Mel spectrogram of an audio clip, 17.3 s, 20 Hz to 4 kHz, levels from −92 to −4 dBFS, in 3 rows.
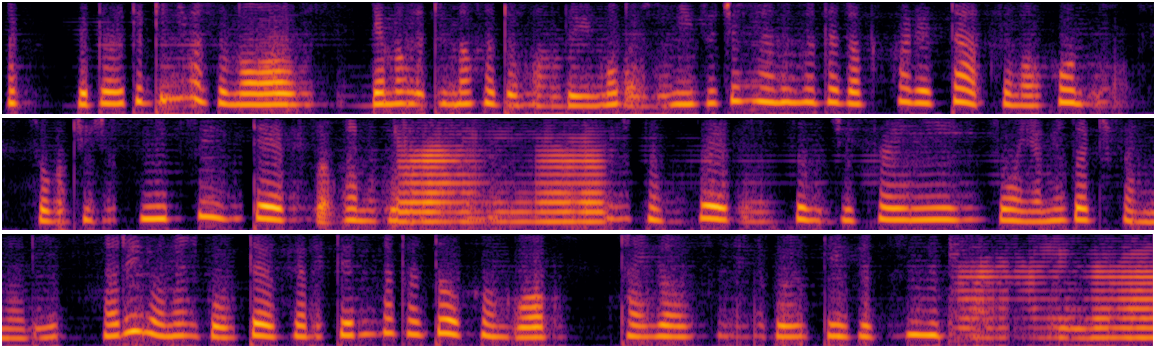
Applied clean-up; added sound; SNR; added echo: neural separator model SepFormer WHAMR!.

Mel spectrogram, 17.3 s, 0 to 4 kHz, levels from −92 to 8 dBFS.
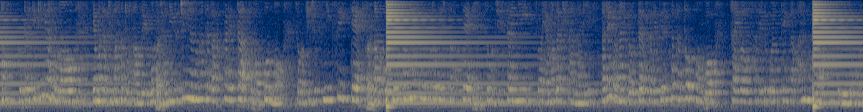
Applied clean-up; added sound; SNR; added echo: none; Acoustic guitar; 4 dB; reverberation time 1.0 s.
